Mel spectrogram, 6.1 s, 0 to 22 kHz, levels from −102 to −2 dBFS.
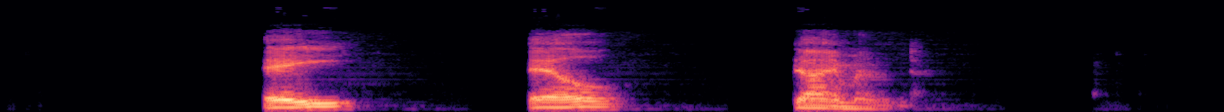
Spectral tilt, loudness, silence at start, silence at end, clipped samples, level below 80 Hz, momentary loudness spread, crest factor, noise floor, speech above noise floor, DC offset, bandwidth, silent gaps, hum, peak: -7.5 dB/octave; -19 LUFS; 1.3 s; 1.7 s; under 0.1%; -64 dBFS; 17 LU; 20 dB; -75 dBFS; 58 dB; under 0.1%; 7 kHz; 2.35-2.63 s, 3.64-3.96 s; none; -2 dBFS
